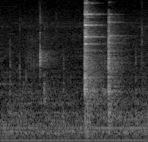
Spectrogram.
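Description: A small spoon clinks against dishes while cheese manicotti is cooked from scratch, with a faint tap, then two brighter clinks close together, near and fairly quiet.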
